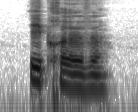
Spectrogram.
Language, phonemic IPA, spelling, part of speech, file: French, /e.pʁœv/, épreuves, noun, LL-Q150 (fra)-épreuves.wav
- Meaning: plural of épreuve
